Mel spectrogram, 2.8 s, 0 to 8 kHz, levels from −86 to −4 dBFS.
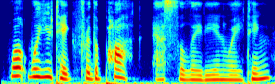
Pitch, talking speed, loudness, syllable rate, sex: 205 Hz, 260 wpm, -18 LUFS, 6.3 syllables/s, female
